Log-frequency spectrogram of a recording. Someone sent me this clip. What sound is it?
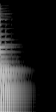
Bonk Click w/deny feel
snythetic Deny click - with bonk feel
interface, press, switch, synthetic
